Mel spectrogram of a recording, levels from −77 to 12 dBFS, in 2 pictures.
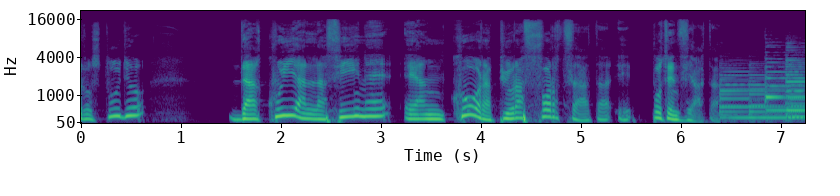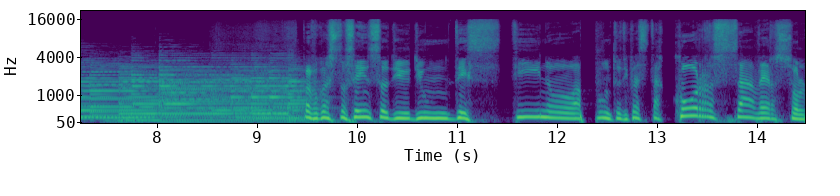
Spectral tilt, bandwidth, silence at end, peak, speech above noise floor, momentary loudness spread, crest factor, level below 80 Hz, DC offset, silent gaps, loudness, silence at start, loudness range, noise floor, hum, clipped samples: -6 dB/octave; 16 kHz; 0 s; 0 dBFS; 48 dB; 10 LU; 16 dB; -46 dBFS; under 0.1%; none; -17 LUFS; 0 s; 6 LU; -64 dBFS; none; under 0.1%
